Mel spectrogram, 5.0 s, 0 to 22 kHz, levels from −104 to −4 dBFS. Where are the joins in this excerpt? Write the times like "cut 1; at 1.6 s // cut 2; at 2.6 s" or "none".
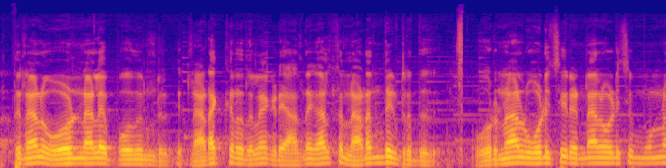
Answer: cut 1; at 3.4 s

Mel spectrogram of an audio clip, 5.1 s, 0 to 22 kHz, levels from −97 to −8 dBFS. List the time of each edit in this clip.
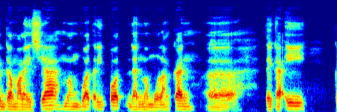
none

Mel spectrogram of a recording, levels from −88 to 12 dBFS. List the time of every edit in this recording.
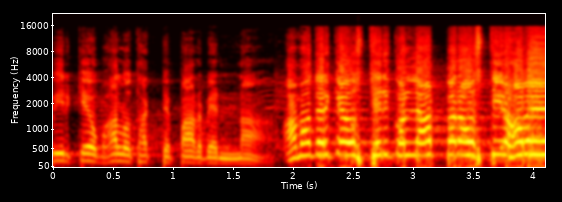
cut 1; at 1.8 s

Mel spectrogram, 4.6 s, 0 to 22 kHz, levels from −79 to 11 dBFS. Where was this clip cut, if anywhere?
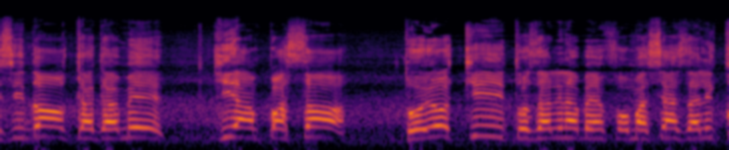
none

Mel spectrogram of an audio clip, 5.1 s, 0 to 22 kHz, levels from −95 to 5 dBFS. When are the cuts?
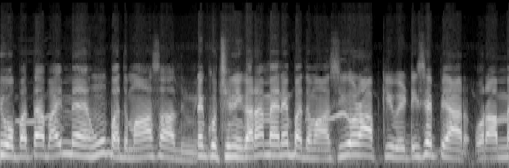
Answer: cut 1; at 2.0 s

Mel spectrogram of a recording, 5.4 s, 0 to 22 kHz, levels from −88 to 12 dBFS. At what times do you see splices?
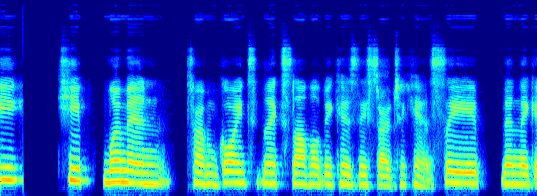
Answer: cut 1; at 0.9 s // cut 2; at 1.7 s

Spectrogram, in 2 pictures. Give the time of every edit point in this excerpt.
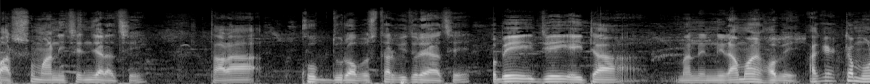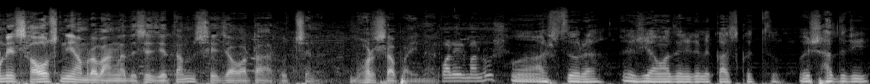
cut 1; at 13.0 s

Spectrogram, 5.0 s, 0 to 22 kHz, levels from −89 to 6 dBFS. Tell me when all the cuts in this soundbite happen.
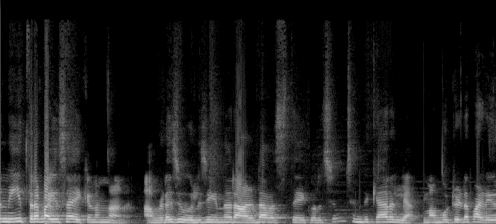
cut 1; at 1.4 s // cut 2; at 4.2 s

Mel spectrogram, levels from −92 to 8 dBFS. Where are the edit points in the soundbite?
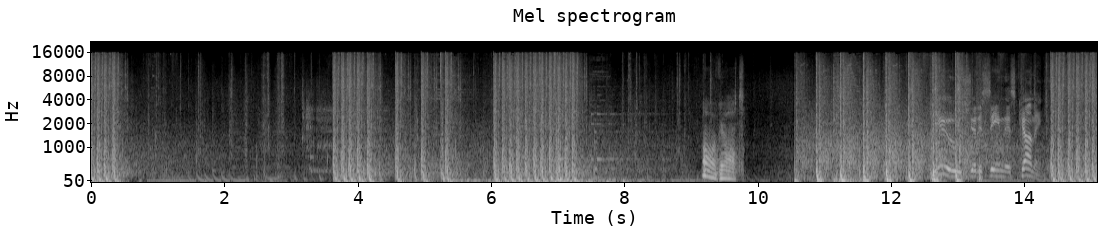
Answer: cut 1; at 10.6 s

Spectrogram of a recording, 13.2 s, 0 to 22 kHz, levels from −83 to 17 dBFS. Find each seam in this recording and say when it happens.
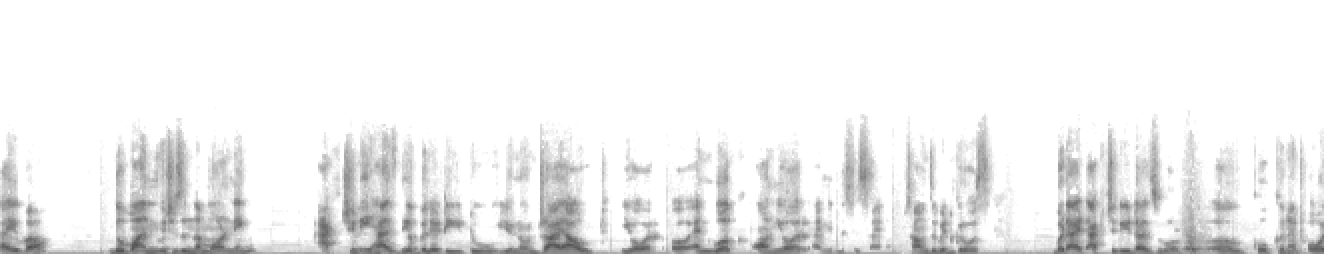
cut 1; at 11.9 s

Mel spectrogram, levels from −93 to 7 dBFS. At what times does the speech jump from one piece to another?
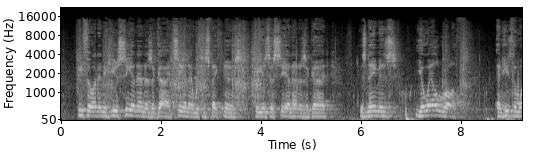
cut 1; at 8.1 s

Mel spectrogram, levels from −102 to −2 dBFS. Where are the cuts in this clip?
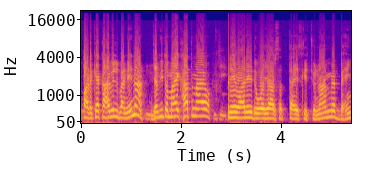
cut 1; at 2.9 s

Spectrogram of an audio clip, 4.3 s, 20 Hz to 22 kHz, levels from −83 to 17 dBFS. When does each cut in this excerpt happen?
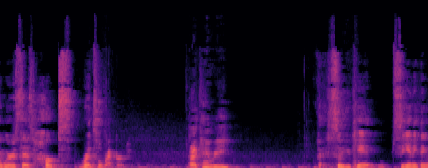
none

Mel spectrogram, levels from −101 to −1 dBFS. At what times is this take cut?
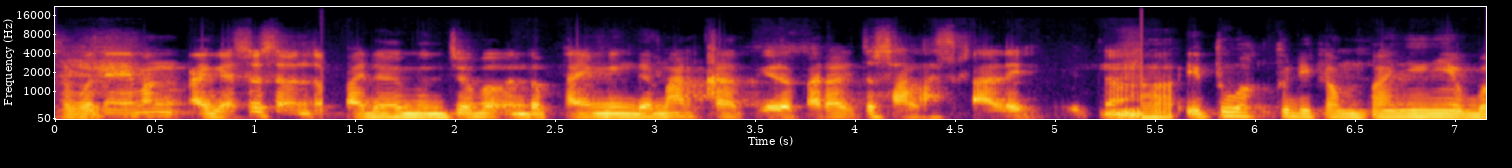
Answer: cut 1; at 1.4 s // cut 2; at 5.4 s

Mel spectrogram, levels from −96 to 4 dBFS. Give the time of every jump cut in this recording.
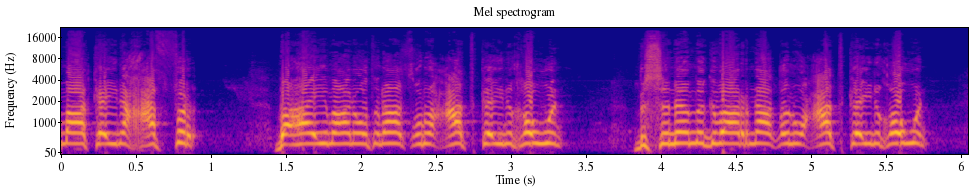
none

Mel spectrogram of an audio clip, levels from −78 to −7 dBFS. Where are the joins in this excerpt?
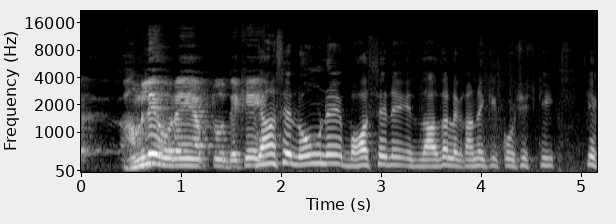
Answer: cut 1; at 1.7 s

